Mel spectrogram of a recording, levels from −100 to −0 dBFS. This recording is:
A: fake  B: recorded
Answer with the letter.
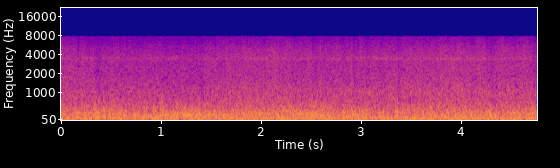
B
